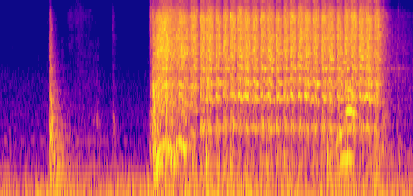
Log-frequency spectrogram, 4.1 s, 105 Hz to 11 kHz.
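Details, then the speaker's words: Square-body Chevy Blazer, off the road 20 years, primed: steady cranking about two seconds, never fires; fuel pump good but no fuel reaching it from the back, fuel starvation. "So, the fuel pump's good. Just no fuel back there. Just no fuel back there, which is fantastic."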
